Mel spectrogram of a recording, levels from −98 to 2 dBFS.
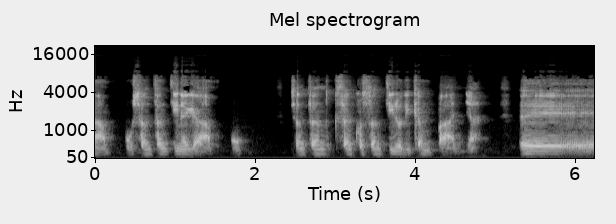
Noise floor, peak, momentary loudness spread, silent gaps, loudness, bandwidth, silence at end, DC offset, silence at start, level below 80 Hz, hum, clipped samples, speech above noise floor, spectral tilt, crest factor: -77 dBFS; -6 dBFS; 11 LU; none; -25 LUFS; 11 kHz; 0 s; under 0.1%; 0 s; -78 dBFS; none; under 0.1%; 51 dB; -1.5 dB/octave; 22 dB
